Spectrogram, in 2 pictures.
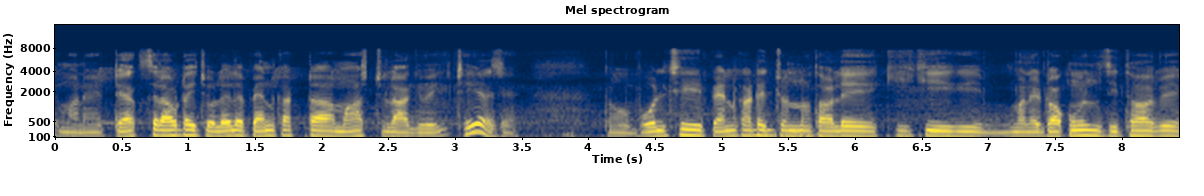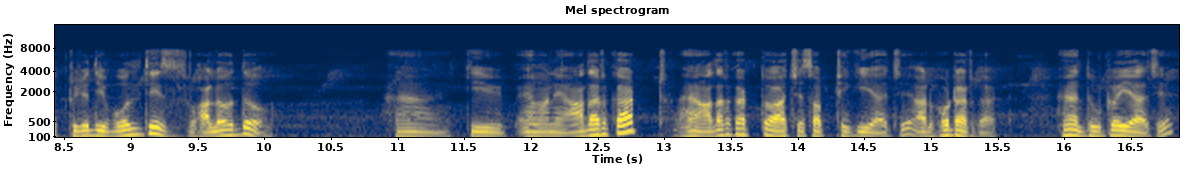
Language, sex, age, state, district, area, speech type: Bengali, male, 18-30, West Bengal, Darjeeling, urban, spontaneous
